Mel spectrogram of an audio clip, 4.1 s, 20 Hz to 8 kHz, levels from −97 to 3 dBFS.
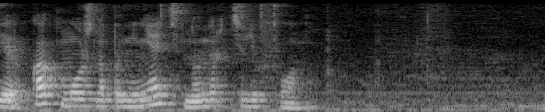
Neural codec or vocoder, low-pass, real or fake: none; 7.2 kHz; real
